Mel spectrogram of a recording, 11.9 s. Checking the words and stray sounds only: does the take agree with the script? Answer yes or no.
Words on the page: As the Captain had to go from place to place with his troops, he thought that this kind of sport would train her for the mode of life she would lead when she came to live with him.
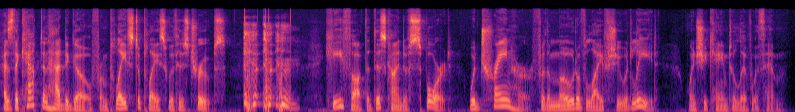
no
